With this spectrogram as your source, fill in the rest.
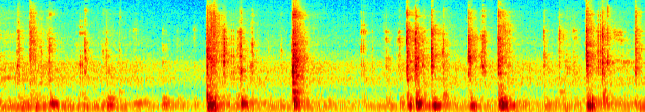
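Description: Code is being typed on a computer keyboard with quiet, close, irregular key clicks, coming in bursts and pauses with some sharper taps, and no voice.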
